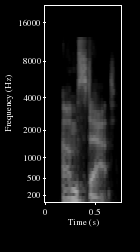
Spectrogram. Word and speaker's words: Umstadt: Thomas Umstadt, have I said that correctly? – Umstadt. – Umstadt, okay. I was going a little bit German there, Germanic with Umstadt, but Umstadt will work.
